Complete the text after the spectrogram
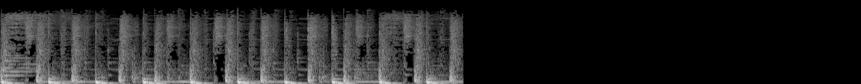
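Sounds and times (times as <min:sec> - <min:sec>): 
tribal music mix: 0:00.0 - 0:04.6.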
